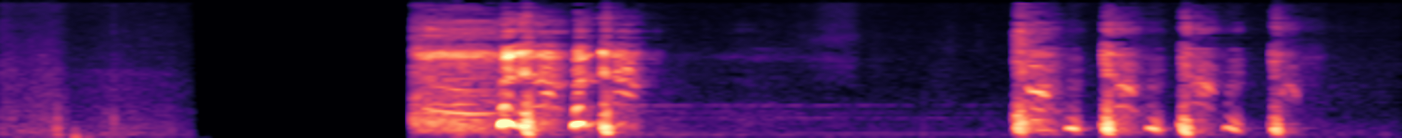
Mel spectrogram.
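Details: Girl who thinks she is getting a cold, with a scratchy, sore throat: a soft throat-clearing cough, then a run of about six short dry coughs.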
